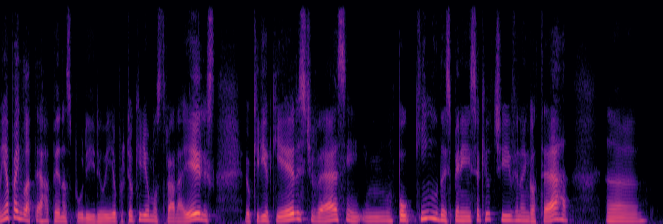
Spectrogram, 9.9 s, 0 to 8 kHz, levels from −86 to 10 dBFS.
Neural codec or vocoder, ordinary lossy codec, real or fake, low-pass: codec, 16 kHz, 1 kbps, X-Codec, WavLM features, trained on Multilingual LibriSpeech; none; fake; none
